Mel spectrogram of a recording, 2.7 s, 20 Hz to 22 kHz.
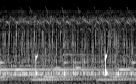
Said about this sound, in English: The drip like sound is the exact inverse. That's the bubble of CO2 escaping the gas tube and heading to the diffuser.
